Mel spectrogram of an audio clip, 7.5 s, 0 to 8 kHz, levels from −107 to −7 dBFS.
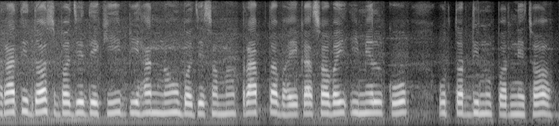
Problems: none marked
